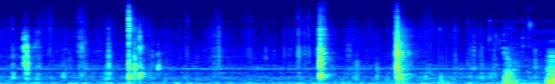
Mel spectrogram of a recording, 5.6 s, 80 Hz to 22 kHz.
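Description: Sharp knife snaps and cracks while breaking off a piece of a Foster sound tube on a 2017 supercharged Toyota Tacoma, several distinct close clicks scattered over quiet handling noise.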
